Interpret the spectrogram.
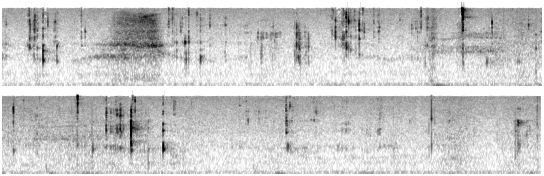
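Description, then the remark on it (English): Chewing raw honeycomb: sticky, wet mouth sounds with soft clicks and small crunches of wax, irregular and fairly quiet over a low steady hum, with no talking. “eating raw honeycomb, soft speaking rambling, mouth sounds, whispering, tapping,”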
